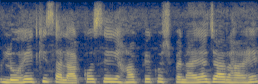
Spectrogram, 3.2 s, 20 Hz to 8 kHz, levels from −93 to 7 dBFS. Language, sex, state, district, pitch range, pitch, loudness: Hindi, female, Uttar Pradesh, Varanasi, 230-275 Hz, 255 Hz, -19 LUFS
